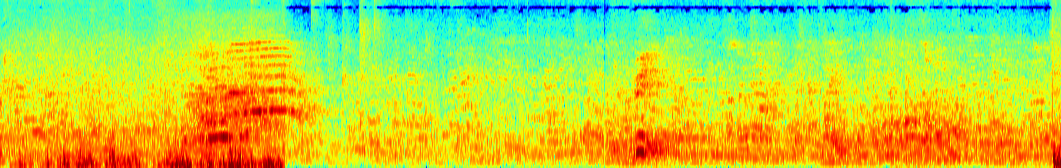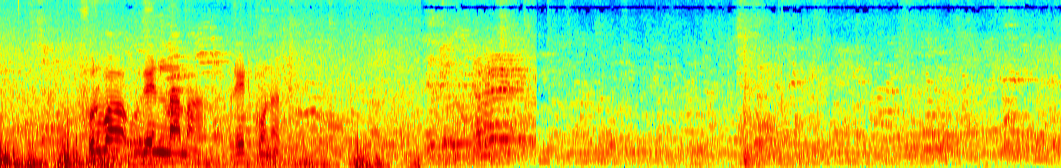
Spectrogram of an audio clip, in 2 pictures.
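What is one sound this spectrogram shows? A crowd of children and adults chatters and cheers in an echoing hall.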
